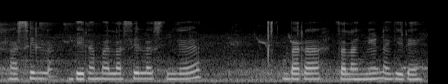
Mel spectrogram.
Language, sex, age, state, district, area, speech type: Bodo, female, 18-30, Assam, Baksa, rural, spontaneous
